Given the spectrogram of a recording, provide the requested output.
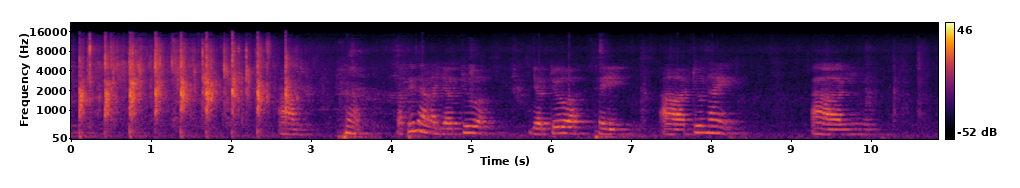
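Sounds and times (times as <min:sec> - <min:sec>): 
audience applause: 0:00.0 - 0:02.8
speech: 0:02.7 - 0:08.4, 0:09.2 - 0:10.2.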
